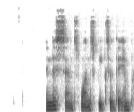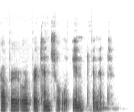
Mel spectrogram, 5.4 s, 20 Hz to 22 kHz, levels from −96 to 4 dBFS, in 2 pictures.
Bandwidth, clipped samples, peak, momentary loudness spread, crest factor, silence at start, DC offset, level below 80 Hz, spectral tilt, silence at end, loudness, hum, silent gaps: 16 kHz; under 0.1%; -10 dBFS; 11 LU; 20 dB; 0.95 s; under 0.1%; -68 dBFS; -4.5 dB/octave; 0.45 s; -28 LUFS; none; none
